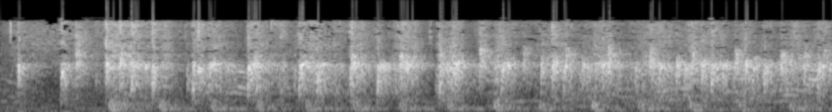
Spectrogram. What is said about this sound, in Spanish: Pues también aplausos para el vecino por parte de médicos, médicas. Ha sido tan emotivo.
